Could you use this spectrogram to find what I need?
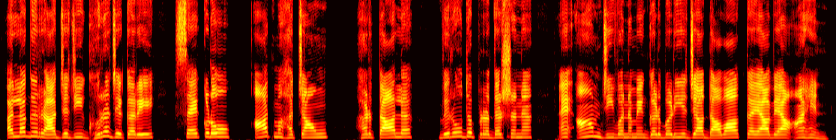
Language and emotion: Sindhi, neutral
